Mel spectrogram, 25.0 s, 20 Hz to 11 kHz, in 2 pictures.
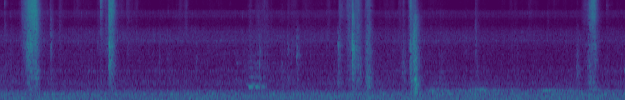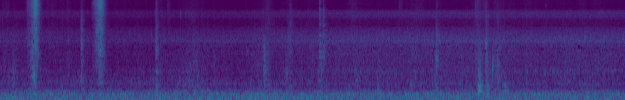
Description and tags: ripping paper ambix test
ambeo, zoom, foley, ripping, B-format, paper, ambix, sennheiser, ambisonic, f4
